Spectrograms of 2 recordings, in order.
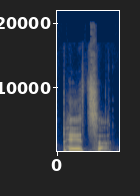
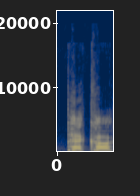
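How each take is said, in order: First: The middle consonant is a ts sound. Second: The middle consonant is a k sound. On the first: The speaker calls it right. "he's Petsa" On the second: The speaker calls it wrong. "Can you please stop calling that guy Pekka?"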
